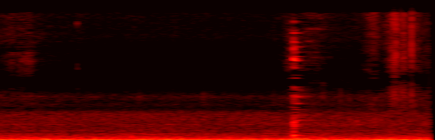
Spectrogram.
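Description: Low steady room hum with one faint light click about one and a half seconds in, from a glass capillary tube being set against the plastic holder of a microhematocrit reader.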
